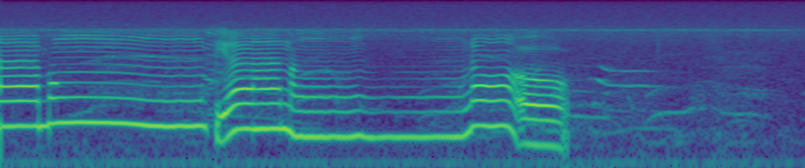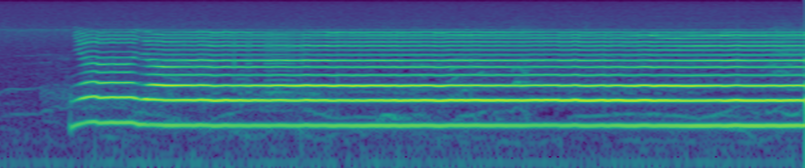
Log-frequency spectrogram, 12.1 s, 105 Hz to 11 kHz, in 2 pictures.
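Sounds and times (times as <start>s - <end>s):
woman singing: 0.0s - 4.5s, 6.5s - 12.0s.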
